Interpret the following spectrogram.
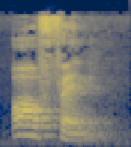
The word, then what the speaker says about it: often: Here the T is silent. You can say often.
